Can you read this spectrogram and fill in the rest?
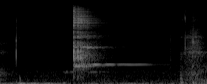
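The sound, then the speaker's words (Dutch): Glasses of HEMA children's champagne clink together in a toast: one bright, sharp chime that rings on with a clear high tone for about a second before fading, followed by a softer second touch. “Om te klinken...”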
